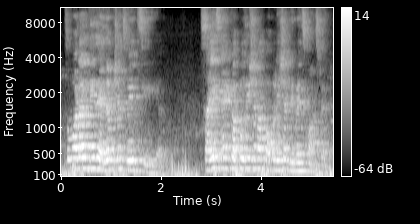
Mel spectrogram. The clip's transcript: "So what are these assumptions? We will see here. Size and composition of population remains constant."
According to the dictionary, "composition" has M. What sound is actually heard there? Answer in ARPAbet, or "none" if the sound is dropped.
none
